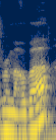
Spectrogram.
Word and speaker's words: Rimowa: of crisscross the pronunciation w's are pronounced like v's and v's are pronounced like w's so the proper pronunciation is remova and i have one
